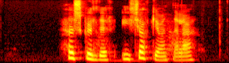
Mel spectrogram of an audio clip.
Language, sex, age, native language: Icelandic, female, 15, Icelandic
